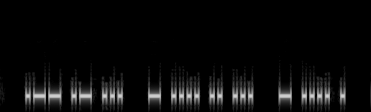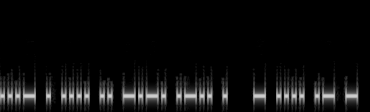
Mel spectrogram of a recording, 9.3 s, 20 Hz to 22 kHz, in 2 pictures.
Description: Morse code, heard as a keyed tone, about 25 wpm, 600 Hz. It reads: WAS THIS THE VEHICLE THAT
